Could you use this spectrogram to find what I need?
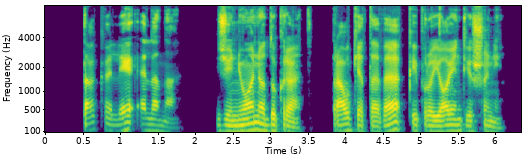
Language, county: Lithuanian, Alytus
